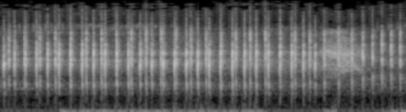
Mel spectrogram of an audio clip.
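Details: A White stork (Ciconia ciconia), an adult, clatters its bill in a fast, dry wooden rattle of about ten knocks a second, briefly softening into a rustle before resuming.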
